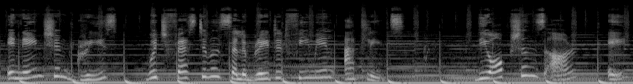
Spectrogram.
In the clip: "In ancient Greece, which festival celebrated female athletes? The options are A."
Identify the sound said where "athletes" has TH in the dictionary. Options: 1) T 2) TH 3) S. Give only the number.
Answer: 1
